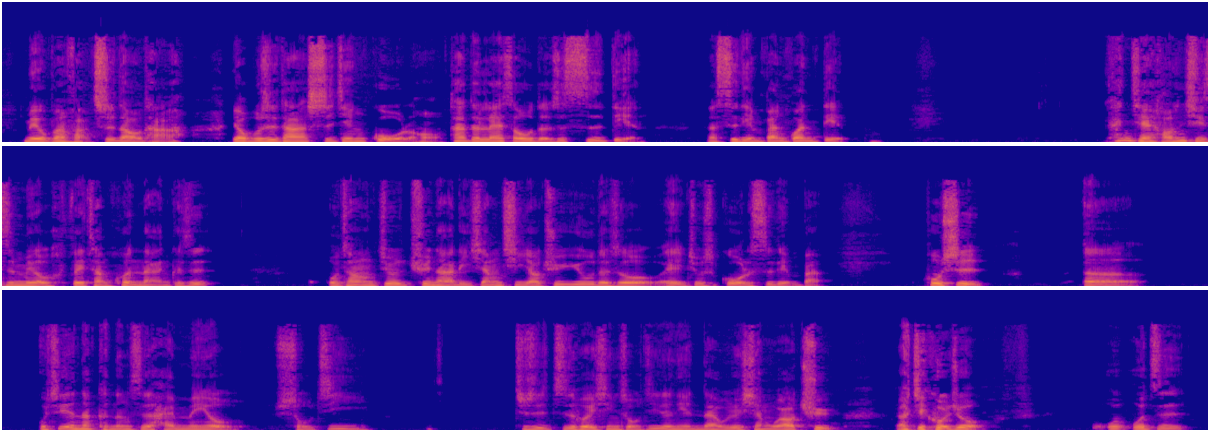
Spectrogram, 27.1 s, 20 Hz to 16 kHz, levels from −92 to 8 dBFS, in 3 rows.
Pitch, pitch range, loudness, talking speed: 150 Hz, 125-170 Hz, -32 LUFS, 250 characters per minute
